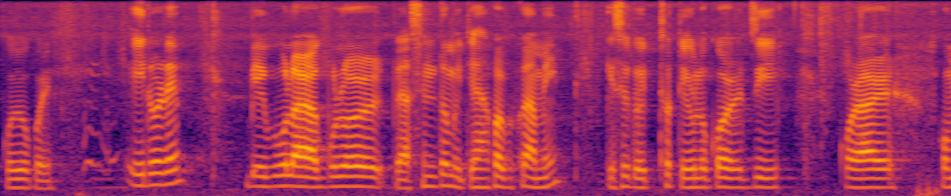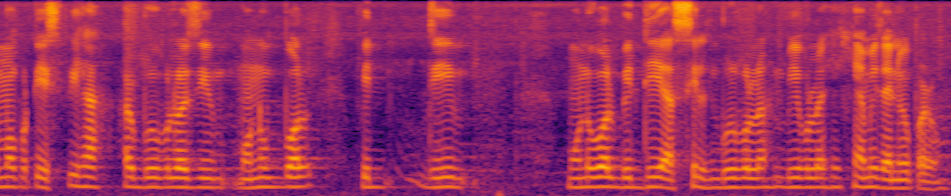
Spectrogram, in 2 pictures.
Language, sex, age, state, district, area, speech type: Assamese, male, 18-30, Assam, Tinsukia, urban, spontaneous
